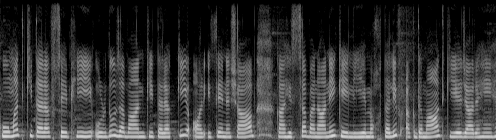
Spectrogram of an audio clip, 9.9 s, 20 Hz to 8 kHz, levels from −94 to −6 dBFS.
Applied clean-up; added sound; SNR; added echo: none; none; none; none.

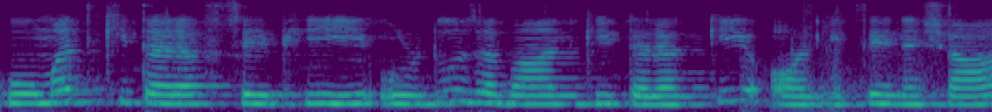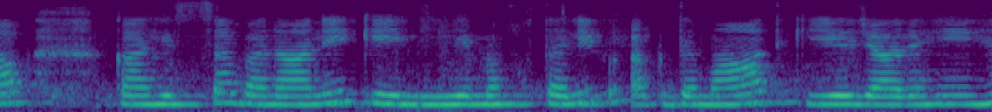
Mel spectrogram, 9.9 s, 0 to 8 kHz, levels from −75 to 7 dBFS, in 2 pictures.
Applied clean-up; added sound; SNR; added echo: neural separator model SepFormer DNS4.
